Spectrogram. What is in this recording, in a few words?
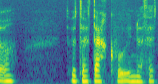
"dacw", Welsh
